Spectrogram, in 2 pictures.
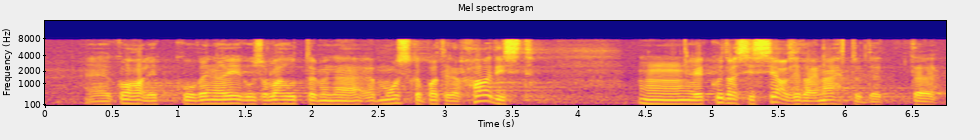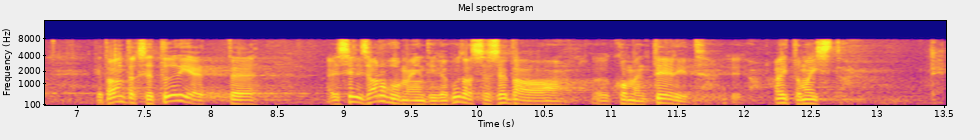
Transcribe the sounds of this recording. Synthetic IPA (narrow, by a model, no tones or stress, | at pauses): ko̞ɦɑlikːˑuve̞ne̞ɤjɡusulɑɦut̪ːˑɑmine̞mo̞skɑpɑt̪erhɑːd̪̥ist̪ | ekːujd̪ɑsːisse̞ɑlse̞d̪ɑejnæht̪ud̪e̞t̪ː | e̞t̪ːˑɑnt̪ˑːɑkse̞t̪ɤɾjet̪ːˑselːis̬eɑrɡume̞nʲd̪̥iɡ̥ɑkujd̪̥ɑsːɑse̞d̪ɑko̞mːe̞nt̪ːˑe̞ːɾid̪̥ɑjt̪ˑːɑmɤ̞jst̪ɑ̥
